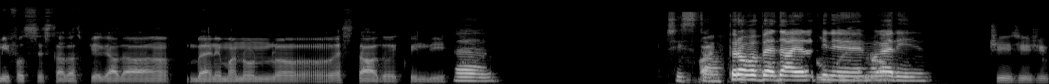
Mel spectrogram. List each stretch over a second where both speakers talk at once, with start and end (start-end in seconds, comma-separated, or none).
7.0-8.9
